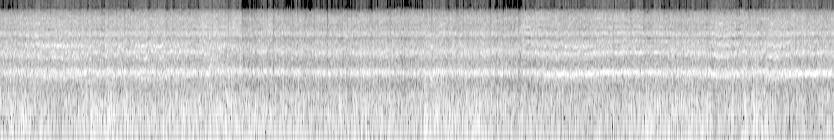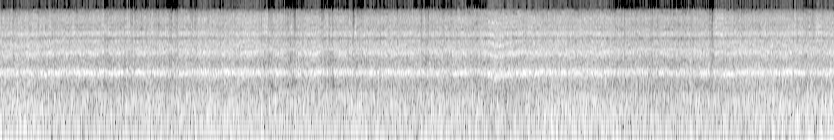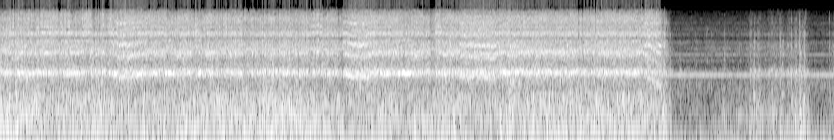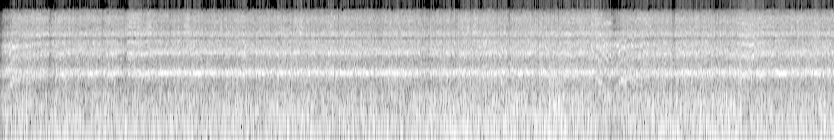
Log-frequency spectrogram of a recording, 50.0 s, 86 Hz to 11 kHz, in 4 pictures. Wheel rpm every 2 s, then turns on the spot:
220, 230, 240, 230, 220, 220, 220, 230, 240, 230, 230, 230, 230, 230, 230, 230, 220, 130, 30, 210, 230, 230, 230, 180, 230.
none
